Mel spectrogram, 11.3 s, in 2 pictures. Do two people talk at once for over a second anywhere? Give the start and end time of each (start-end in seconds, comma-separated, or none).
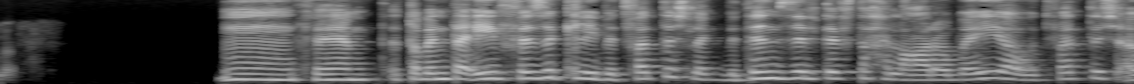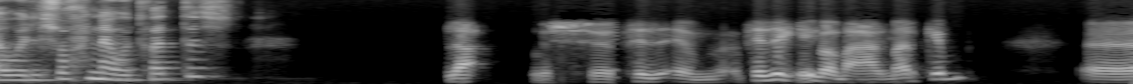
none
